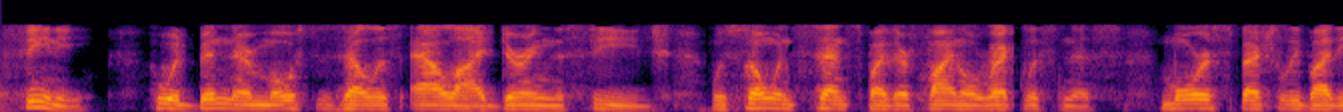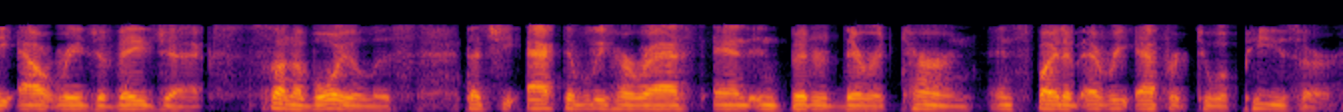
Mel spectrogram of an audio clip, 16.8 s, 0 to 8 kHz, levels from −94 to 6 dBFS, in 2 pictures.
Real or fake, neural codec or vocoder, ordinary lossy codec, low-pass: real; none; AAC, 16 kbps; 7.2 kHz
